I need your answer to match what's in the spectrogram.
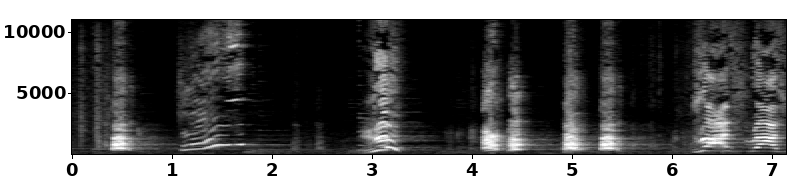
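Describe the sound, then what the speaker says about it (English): A dog in a video game gives several short barks and yips spread across the moment, mixed with rising whine-like calls, while a person talks over it. "I like the doggy."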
